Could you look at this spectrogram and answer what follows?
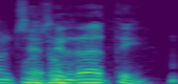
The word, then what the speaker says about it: Monserrate: ¿Se pronuncia así? Monserrat, ¿no? – Monserrate. – Monserrate.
